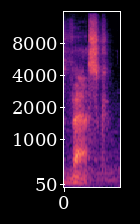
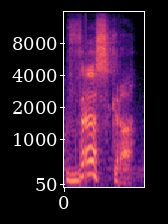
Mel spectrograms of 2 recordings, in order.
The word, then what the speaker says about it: Vesque: enough stairs but it's vesque not veska vesque from an entirely different region and not at all related yes no I think that's fine I feel sorry my name is not vesca missing a syllable not the same this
